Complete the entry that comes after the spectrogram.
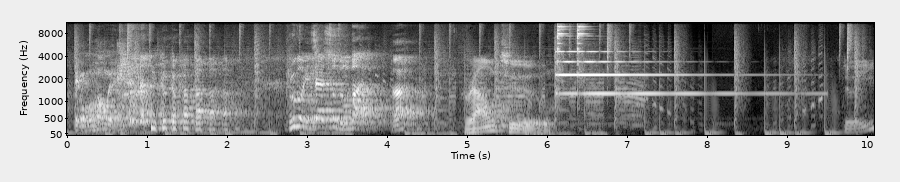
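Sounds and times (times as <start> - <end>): upbeat background music: 0.0 - 10.0
bell-like chime: 6.1 - 9.6.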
